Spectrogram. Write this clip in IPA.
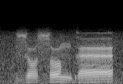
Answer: zusˤuŋɡɐː

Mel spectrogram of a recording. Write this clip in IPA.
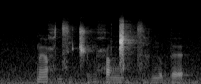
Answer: k͡pœ̃ħ d͡zɛ̤t͡ʃʼo̤ ħɔŋ͡ǁa̤t͡sa̤ nobœ

